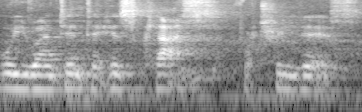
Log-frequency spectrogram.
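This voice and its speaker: Audible room echo follows a man as he speaks at a very slow pace. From Ireland. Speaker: stuttering awareness campaigner. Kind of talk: public speech. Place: hall.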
